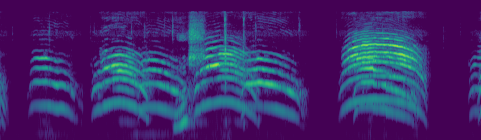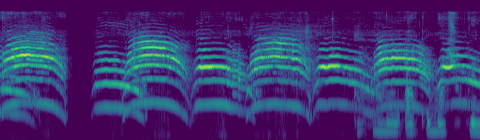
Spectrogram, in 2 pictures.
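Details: Bottle-fed village kitten, dumped by its owner and taken in by a family, meows almost continuously in arching, harmonic-rich cries, overlapping with brief human speech and a soft lower rumble near the end.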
